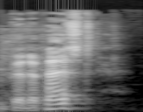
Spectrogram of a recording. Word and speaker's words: Budapest: But I do love the gag of her pronouncing Budapest correctly and everybody else correcting her constantly. Budapest.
